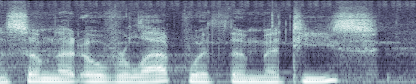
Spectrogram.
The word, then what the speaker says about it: Métis: Métis? Like marshmallow Métis? – It's spelled like Métis, but sometimes the S is silent depending on who's doing it.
